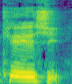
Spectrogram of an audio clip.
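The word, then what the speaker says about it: 軽視: 경시하는 발음은 케시, 경솔입니다.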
